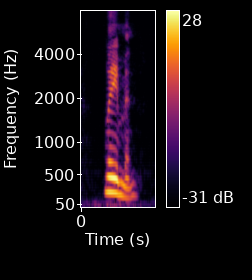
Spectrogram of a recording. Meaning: 1. Layperson, someone who is not an ordained cleric or member of the clergy 2. Someone who is not a professional in a given field 3. A common person
- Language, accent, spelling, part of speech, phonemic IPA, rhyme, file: English, US, layman, noun, /ˈleɪmən/, -eɪmən, En-us-layman.ogg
